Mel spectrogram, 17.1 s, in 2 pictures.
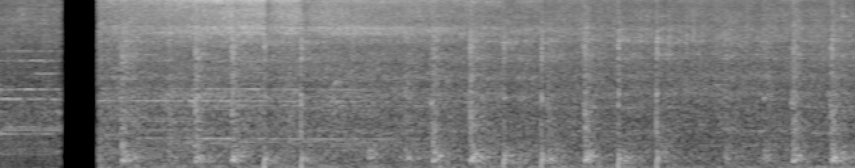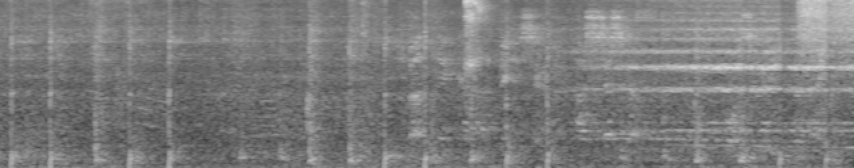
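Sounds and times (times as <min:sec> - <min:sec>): train wheels knocking over rail joints: 0:01.0 - 0:14.2
train running noise: 0:01.0 - 0:17.0.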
